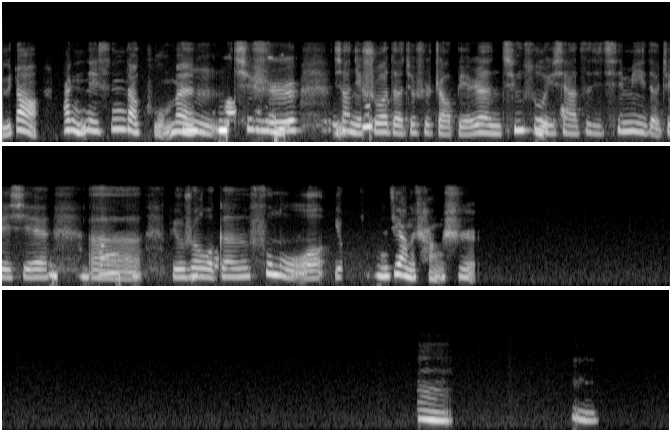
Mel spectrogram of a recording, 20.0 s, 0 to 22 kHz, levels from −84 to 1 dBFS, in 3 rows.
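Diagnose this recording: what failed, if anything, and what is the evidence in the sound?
At the call-processing stage, the echo canceller on the far end's loudspeaker side likely let some of its microphone pickup through as an echo leak. Short delayed copies of the speech come back at 2.13–2.27 s, 2.7–2.82 s and 3.65–3.71 s, each trailing the original by 273 ms. The first is roughly 10 dB louder than the speech, the second about level with it, and the third around 20 dB below.

The same canceller's double-talk handling likely broke down, leaving speech suppressed in double talk. It could not tell the local talker from the loudspeaker echo, so it attenuated both. The speech drops out in stretches at 2.19–4.37 s, 4.6–6.9 s, 7.09–8.3 s and 8.54–10.49 s, sinking by up to about 40 dB, and about 35 dB in the third stretch. The audio crosses the G.722 path at 64 kbps, which carries nothing above 8 kHz.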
